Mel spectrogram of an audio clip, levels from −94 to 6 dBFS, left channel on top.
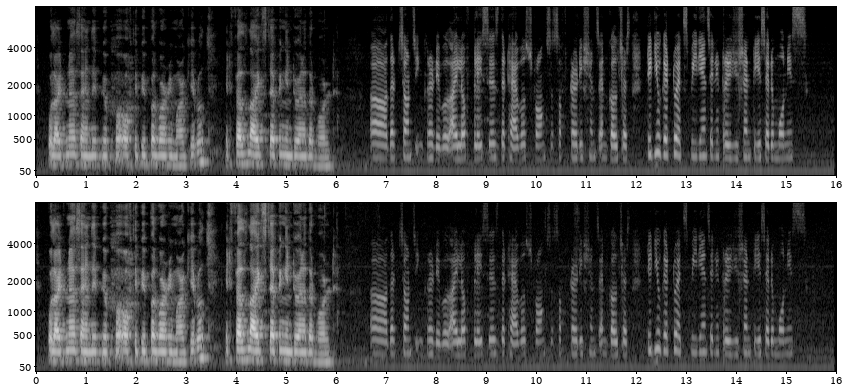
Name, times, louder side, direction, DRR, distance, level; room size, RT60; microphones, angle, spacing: voice 1, 0.2-3.5 3.8-5.9, right 5 dB, 60° right, 0.7 m, -25 dB
voice 2, 6.7-7.5 7.8-10.1 10.7-11.8 12.2-13.4 13.7-15.1, left 5 dB, 90° left, 2.5 m, -36 dB
head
